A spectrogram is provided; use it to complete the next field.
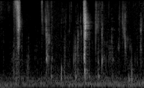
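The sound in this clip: Someone bites and chews food coated in real gold. Two sharp, crisp bites stand out, and soft, quiet chewing clicks fill the gaps, all fairly faint with no talking.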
